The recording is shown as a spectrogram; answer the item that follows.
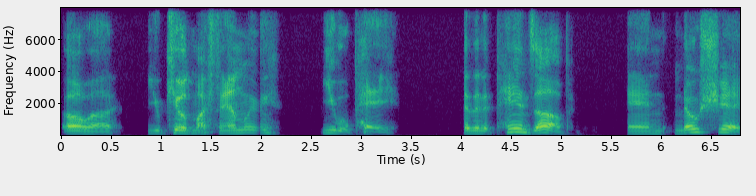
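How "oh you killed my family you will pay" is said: small, slightly scruffy-sounding voice. Describing a scene that pans up to reveal Vin Diesel: Vin Diesel's little scruffy voice. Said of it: "little scruffy voice".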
